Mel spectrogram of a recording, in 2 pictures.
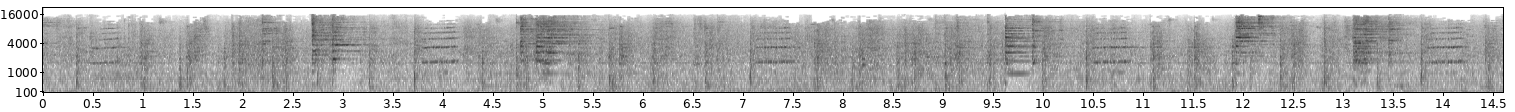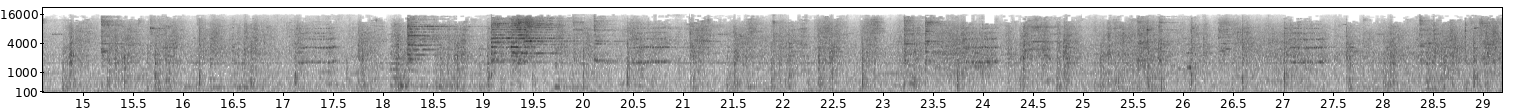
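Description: A freight train's cars rolling steadily past, wheels clicking over the rail joints, with short high wheel squeals now and then.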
